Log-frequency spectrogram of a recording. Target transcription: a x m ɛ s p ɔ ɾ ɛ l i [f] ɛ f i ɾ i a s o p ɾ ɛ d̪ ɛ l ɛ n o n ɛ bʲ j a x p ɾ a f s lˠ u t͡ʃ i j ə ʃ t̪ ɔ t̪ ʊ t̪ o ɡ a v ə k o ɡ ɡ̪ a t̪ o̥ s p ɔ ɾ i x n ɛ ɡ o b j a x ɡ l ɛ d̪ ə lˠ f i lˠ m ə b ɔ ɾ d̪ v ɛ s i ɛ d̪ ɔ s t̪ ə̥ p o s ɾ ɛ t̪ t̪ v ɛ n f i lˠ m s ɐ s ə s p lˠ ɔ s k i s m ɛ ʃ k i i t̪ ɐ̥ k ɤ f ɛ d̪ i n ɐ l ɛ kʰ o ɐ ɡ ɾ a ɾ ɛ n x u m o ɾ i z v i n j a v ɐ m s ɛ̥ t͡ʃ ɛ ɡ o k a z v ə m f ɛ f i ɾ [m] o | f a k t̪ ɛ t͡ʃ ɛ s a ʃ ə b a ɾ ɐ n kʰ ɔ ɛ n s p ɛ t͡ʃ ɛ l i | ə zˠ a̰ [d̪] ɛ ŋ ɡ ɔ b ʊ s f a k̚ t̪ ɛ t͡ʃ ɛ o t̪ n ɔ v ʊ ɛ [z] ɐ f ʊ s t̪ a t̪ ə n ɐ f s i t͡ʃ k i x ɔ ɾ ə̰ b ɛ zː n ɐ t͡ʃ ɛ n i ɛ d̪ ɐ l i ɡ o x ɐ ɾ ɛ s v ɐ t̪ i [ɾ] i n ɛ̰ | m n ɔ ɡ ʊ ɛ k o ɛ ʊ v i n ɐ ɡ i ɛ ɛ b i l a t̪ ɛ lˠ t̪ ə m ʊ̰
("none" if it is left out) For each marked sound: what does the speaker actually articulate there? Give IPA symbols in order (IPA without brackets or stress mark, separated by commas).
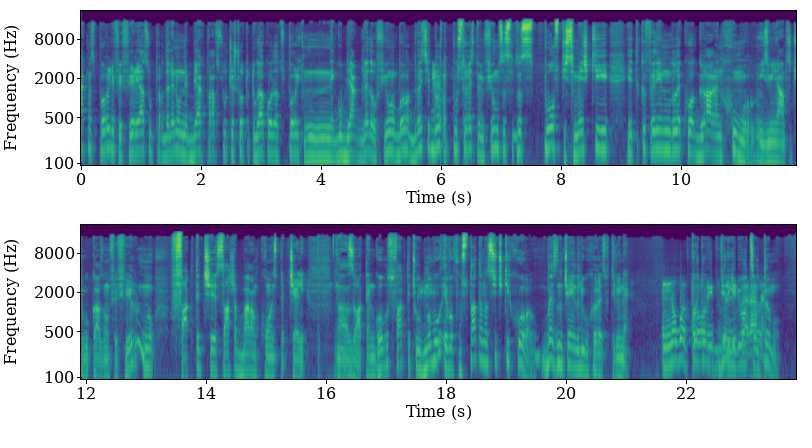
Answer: f, n, t̪, v, l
